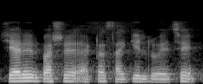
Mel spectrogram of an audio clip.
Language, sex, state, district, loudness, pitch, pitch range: Bengali, male, West Bengal, Alipurduar, -19 LUFS, 140 Hz, 125-145 Hz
